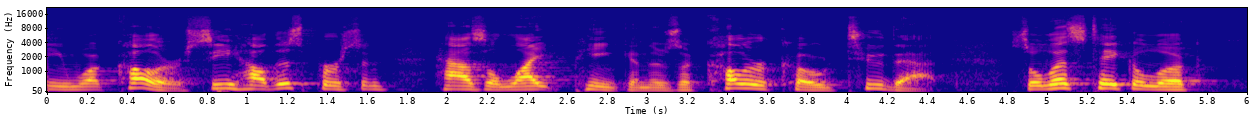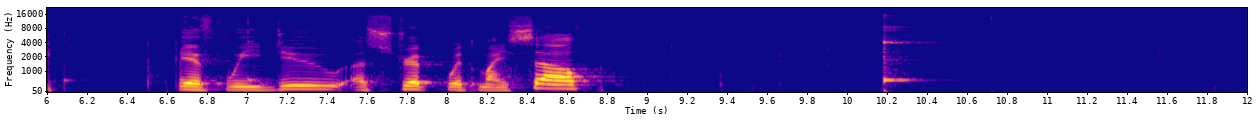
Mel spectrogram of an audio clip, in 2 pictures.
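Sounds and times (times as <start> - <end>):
sharp tap with ringing tone: 10.2 - 10.7.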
